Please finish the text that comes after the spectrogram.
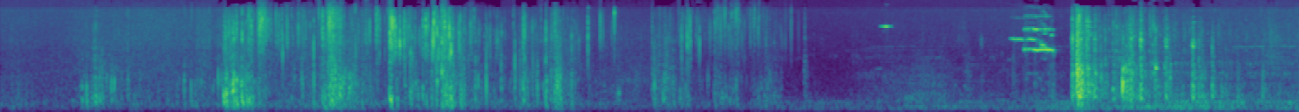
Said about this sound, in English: Lovely little gate there coming through, and the paved way leading on, which is absolute magic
